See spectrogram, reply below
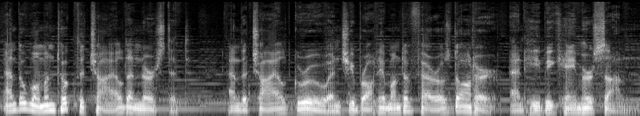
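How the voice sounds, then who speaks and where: A man narrates scripture in a solemn, scripted manner. His voice is profoundly deep and creaky, with lively rises and falls. It suits a dramatized audio Bible. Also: moderate pace, faint music behind.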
